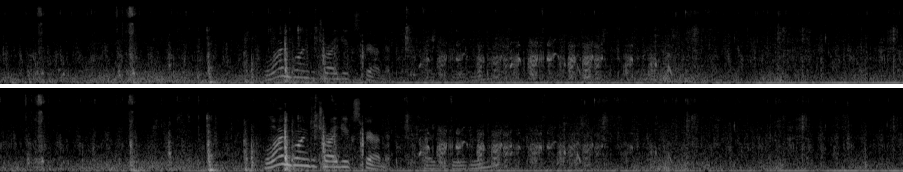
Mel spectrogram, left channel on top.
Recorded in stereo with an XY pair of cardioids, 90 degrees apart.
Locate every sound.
1.3 s running footsteps: 50° right; by 3.6 s 65° right
2.6 s a woman speaking: 65° right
